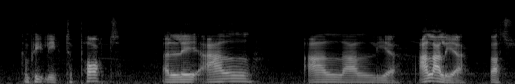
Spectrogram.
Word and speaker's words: Alalia: have Alia Alia oh my God my my pronunciation is gone completely toot Al Al Al al Alia alalia that's right alalia and corales so that's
